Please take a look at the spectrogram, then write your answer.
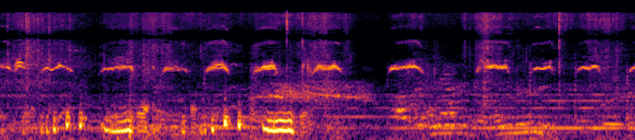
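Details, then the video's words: White Indian fantail (Lokkha) pigeon cooing: low throaty rolling coos in short bursts over the first two seconds, with steady high chirps of other small birds repeating throughout and faint background music. "White Beautiful Lokkha pigeon | Indian white Lokkha | Pigeon Sound"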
